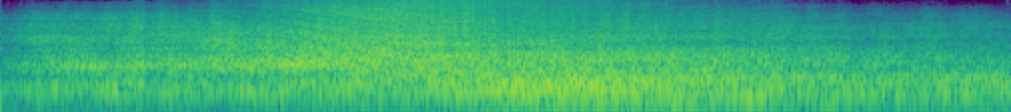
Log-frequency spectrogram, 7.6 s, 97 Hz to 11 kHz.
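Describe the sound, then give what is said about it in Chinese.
An F-16 fighter jet takes off from a highway during a military exercise, its engine at full thrust. A loud jet roar swells to a peak midway, then eases slightly while staying strong, with no voices. “接着第二架 F-16、两架幻影2000和两架 IDF 战机依次在高速公路上起飞。”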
